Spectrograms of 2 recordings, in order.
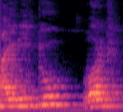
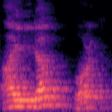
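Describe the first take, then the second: First: 'Need to' is said fully, with a clear 'to'. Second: 'Need to' is reduced to a quick 'needa'. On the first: "अगर आप आप बोलते हैं I नीड टू work" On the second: "I नीड टू की जगह वो लोग I नीड अ का इस्तेमाल करते हैं"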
